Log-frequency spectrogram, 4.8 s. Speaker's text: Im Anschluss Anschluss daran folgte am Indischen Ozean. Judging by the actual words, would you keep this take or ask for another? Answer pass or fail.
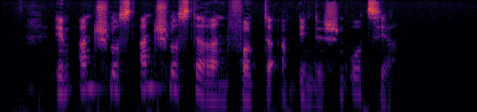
pass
